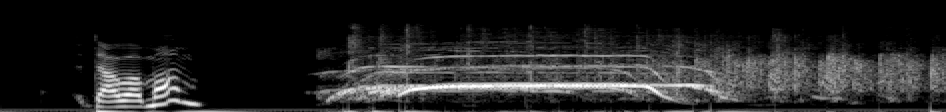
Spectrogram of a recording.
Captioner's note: applause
